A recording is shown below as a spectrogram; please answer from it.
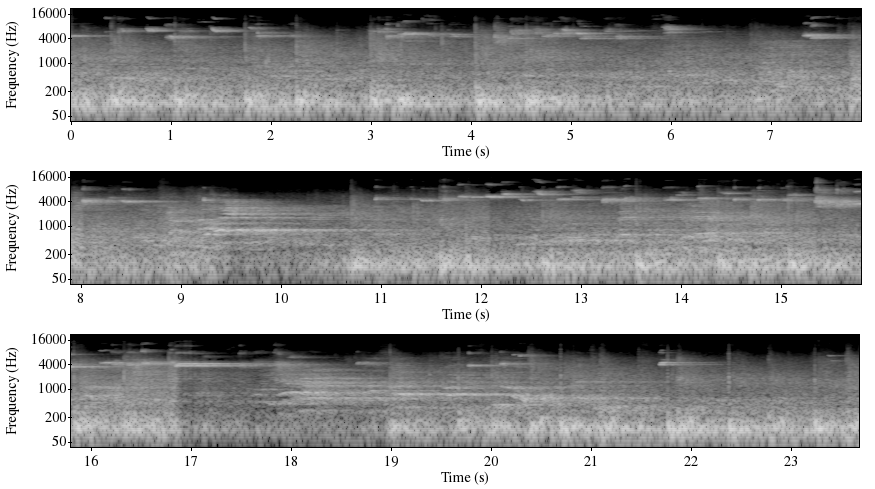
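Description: Pickup basketball game on a hardwood gym floor: the ball bouncing as it is dribbled and sneakers squeaking, with players calling out to each other in a large, echoing hall.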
